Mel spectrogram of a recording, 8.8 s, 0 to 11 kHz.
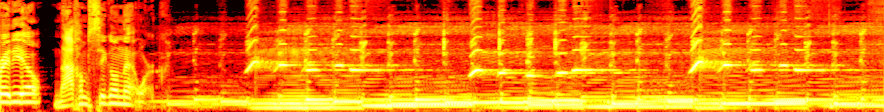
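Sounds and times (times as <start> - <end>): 
speech: 0.0 - 1.8, 2.8 - 3.2
loud bouncy music track with steady beat: 1.6 - 8.8
whistle tooting: 2.4 - 8.8.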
